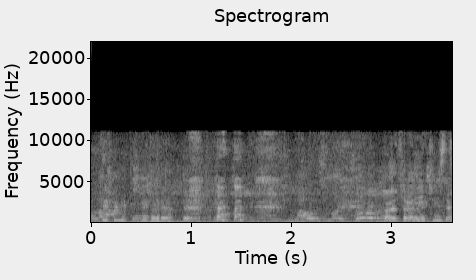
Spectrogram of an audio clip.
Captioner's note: laughter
